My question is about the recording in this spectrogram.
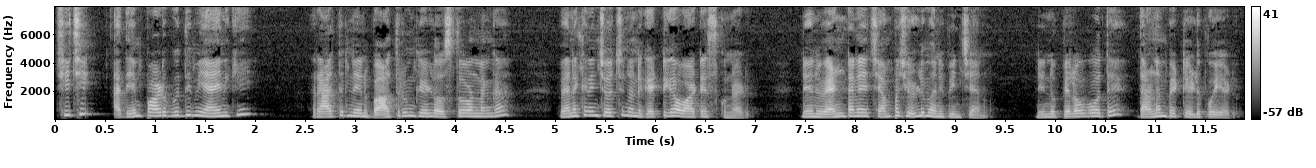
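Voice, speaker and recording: A woman's voice: mid-range voice, a little fast, mellow, lightly acted. A woman voicing an indignant young woman friend who is a student.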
